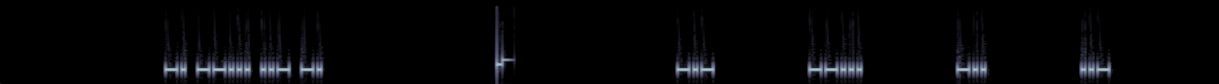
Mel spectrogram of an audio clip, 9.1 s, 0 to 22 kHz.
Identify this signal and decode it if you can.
Morse code, heard as a keyed tone, about 40 wpm, spaced as for 17 wpm, 700 Hz. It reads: N7UN K7DU
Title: USA Call Signs - 4 Characters - 8x Character Spacing - 40wpm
